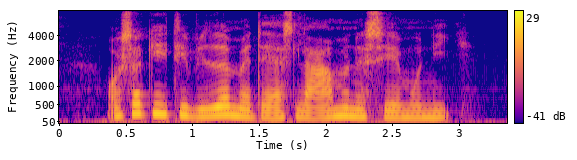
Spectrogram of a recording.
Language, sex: Danish, female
